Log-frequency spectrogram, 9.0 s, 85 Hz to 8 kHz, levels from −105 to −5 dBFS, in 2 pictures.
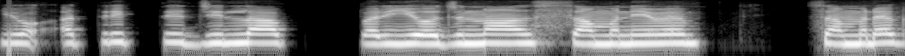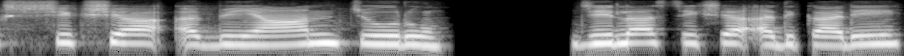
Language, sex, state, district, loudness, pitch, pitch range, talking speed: Marwari, female, Rajasthan, Churu, -17 LUFS, 240 Hz, 230-250 Hz, 85 wpm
